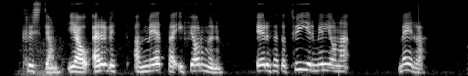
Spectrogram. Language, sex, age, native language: Icelandic, female, 40-49, Icelandic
